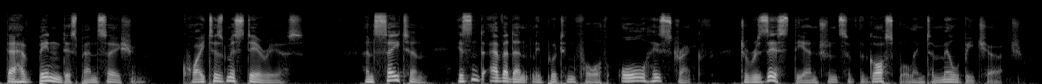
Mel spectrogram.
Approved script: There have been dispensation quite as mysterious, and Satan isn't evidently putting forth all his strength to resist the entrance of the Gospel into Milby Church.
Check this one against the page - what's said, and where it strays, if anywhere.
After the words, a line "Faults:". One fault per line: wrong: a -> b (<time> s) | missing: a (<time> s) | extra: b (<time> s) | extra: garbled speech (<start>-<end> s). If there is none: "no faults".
There have been dispensation quite as mysterious, and Satan isn't evidently putting forth all his strength to resist the entrance of the Gospel into Milby Church.
Faults:
no faults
